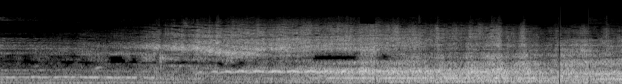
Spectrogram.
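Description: Jet noise from the Frecce Tricolori's Aermacchi MB-339 jet trainers flying past. It swells about two seconds in and sweeps in pitch as the aircraft go by.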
